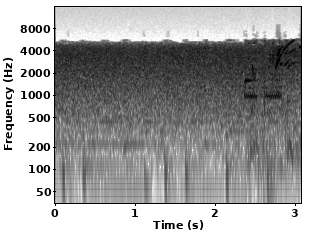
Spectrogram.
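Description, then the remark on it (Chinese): The Huangguoshu Waterfall, 77.8 metres high and 101 metres wide, roars in a steady, dense rush of water noise that holds constant throughout, with a few faint tonal notes surfacing near the end. “刚才的黄果树瀑布真是太壮观了呢！”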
